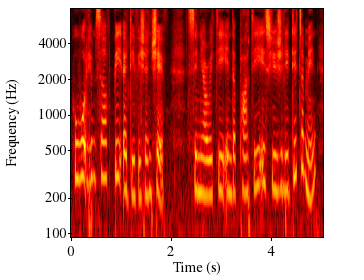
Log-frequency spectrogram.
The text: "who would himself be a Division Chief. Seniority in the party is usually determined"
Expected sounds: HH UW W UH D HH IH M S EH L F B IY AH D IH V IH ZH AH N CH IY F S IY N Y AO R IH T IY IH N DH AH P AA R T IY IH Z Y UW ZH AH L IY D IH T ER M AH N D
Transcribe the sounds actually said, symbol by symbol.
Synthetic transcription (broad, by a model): HH UW W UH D HH IH M S EH L F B IY AH D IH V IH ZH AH N SH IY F S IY N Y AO R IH T IY IH N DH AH P AA T IY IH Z Y UW ZH AH L IY D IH T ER M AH N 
